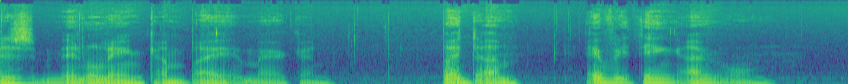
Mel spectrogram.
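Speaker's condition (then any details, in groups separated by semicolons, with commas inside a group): ALS; affects chest and throat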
